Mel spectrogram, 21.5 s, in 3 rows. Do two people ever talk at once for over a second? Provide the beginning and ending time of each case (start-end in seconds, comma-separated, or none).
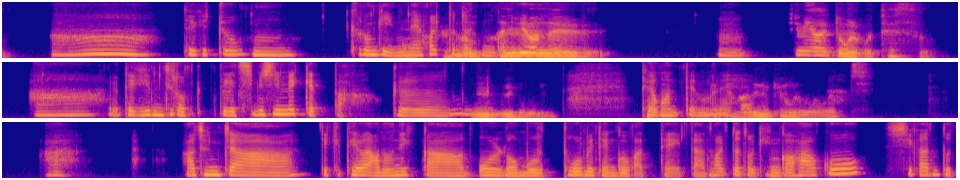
2.9-4.2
